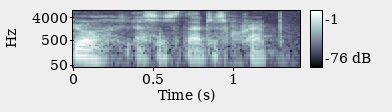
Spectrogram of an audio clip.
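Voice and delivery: muttering under breath. Describing his sarcastic remarks while walking away from camera; muttering under breath. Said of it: "a lot of things I would say under my breath".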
